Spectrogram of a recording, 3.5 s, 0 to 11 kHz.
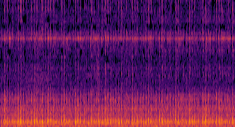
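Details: MORI MA-100 antenna rotator running on the bench after assembly: steady mid-pitched motor drone with loose, uneven ticking about twice a second; odd gear noise, alignment troubles during reassembly, no clear cause.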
